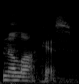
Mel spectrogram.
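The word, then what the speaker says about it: Kounalakis: I'm going to pronounce her name wrong, maybe Konalakis. Did I do that correctly? I don't know. Look at Sandra. Probably Lieutenant Governor of California. Yes. So Konalakis.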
